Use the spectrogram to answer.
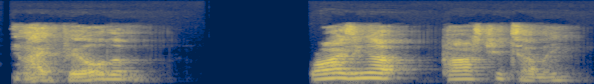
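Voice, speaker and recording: A man leading a guided meditation as a teacher, giving gentle instructions in short phrases with long pauses. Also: high voice, animated. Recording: roomy echo, dull lo-fi sound.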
